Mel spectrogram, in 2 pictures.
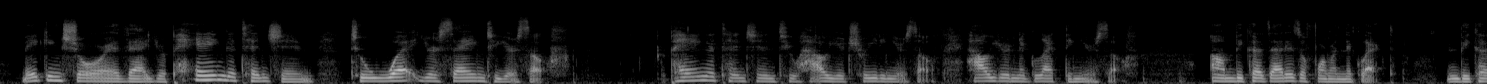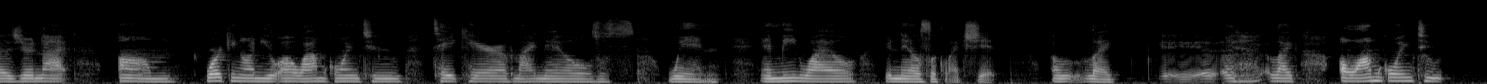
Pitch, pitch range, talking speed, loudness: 140 Hz, 130-150 Hz, 125 wpm, -30 LUFS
